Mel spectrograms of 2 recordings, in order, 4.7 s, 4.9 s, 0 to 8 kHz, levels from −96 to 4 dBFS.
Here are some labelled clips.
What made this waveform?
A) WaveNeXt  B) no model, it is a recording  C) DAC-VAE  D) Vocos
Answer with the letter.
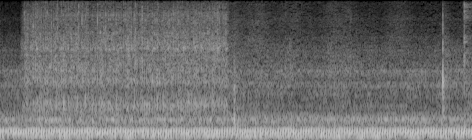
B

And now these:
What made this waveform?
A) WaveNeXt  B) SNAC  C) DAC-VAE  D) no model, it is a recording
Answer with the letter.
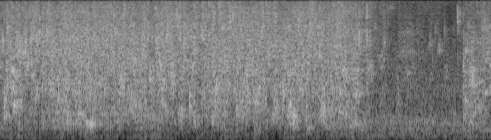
A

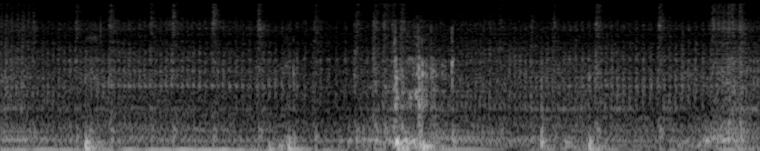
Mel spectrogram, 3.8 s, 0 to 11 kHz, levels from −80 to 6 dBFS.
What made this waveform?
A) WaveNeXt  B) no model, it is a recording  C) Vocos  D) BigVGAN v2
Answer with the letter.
B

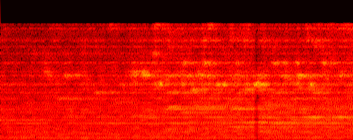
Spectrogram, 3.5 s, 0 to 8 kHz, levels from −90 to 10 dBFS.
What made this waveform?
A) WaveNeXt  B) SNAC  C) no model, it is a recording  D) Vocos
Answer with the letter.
A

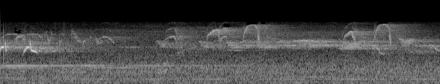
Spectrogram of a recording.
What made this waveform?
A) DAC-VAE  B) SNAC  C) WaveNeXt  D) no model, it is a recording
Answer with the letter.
D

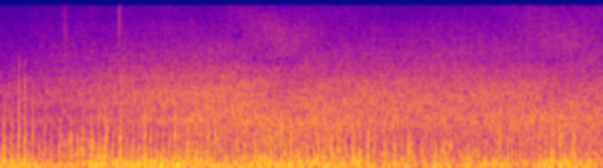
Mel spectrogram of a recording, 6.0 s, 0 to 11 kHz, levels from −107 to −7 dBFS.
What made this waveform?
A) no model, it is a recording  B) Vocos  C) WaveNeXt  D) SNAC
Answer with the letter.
A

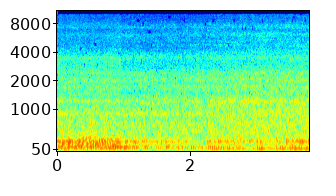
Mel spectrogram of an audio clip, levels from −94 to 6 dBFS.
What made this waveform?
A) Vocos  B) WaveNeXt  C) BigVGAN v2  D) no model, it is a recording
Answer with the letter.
D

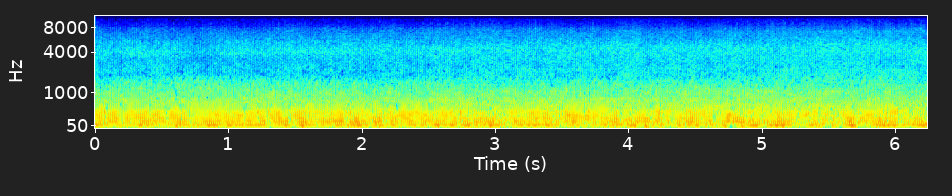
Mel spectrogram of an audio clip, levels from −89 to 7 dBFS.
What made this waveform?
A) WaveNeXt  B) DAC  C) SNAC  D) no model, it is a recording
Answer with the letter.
A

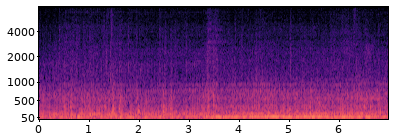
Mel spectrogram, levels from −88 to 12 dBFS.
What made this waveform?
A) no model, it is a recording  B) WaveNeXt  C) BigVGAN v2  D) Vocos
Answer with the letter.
B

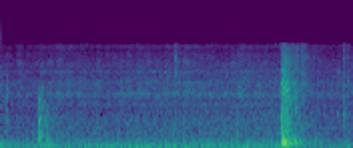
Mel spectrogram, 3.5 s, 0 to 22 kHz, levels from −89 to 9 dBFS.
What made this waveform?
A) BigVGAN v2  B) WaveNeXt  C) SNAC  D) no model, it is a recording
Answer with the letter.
D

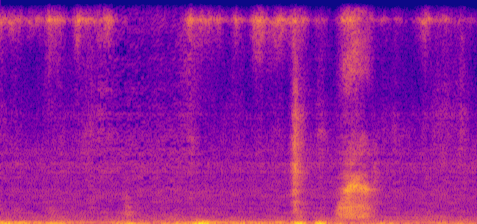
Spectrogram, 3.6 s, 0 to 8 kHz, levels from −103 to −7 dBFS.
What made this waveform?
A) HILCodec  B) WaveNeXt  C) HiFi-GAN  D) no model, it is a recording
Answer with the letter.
B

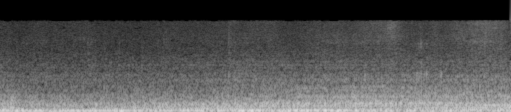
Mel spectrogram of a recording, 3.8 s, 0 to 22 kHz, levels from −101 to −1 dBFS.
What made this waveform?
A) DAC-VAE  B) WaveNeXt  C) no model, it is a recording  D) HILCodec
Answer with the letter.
C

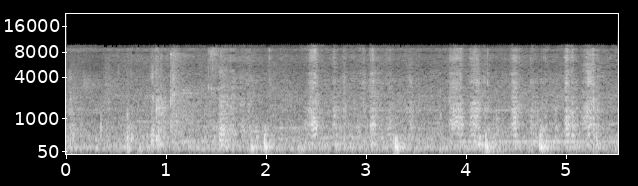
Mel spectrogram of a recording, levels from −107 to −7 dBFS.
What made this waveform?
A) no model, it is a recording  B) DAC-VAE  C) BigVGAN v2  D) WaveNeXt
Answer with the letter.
A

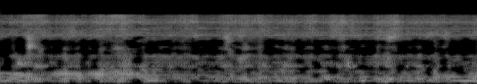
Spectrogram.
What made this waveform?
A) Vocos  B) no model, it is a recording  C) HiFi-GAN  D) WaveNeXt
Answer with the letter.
D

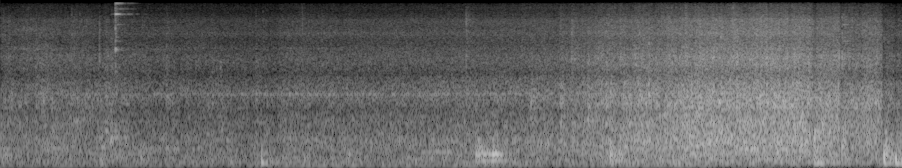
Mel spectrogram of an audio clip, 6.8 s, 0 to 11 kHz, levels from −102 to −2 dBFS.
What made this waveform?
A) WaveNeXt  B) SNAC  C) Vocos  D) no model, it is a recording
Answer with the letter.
D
